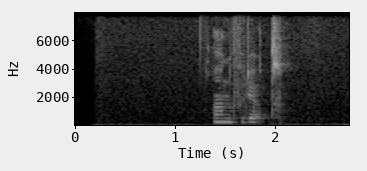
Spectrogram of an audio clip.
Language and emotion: Russian, neutral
